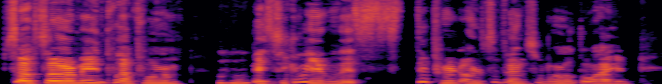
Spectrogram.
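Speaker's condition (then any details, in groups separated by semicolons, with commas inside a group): Cerebral palsy; mild left side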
